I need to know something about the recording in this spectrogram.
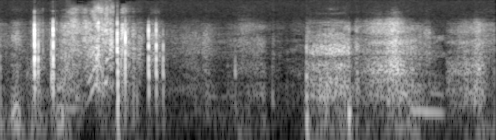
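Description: Handling noise from a camera or phone being set in place by hand: a run of sharp clicks and knocks, then a short rubbing rustle near the end.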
